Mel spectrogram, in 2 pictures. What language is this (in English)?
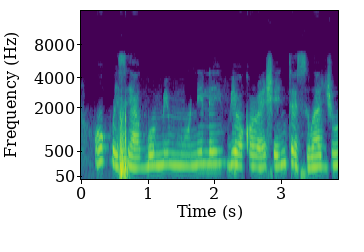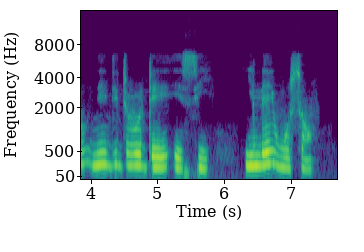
Yoruba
